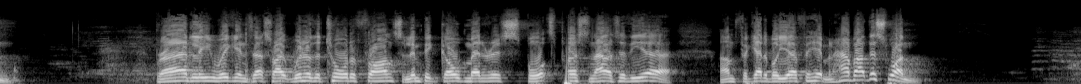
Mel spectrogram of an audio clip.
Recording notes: Sermon from St David's Church, Moreton-in-Marsh, Christmas Eve Carol Service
